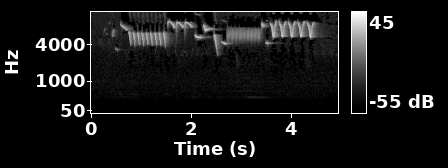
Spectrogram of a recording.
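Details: Eurasian wren singing in a garden, partly hidden, pours out a loud, very high, rapid song of rattling trills and sharp warbled notes, switching phrases quickly over about four seconds, against a quiet background.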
